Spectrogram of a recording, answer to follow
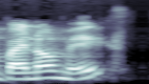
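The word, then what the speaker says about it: Buynomics: Ja, genau, Binomics. Ähm, geschrieben bei, also wie, wie kaufen.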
